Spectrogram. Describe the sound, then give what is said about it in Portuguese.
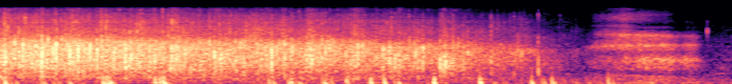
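An audience at a church service applauds the Lord in a dense burst of clapping that starts loud and gradually thins out, tapering to a quieter patter near the end. “Aplaudam o Senhor.”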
